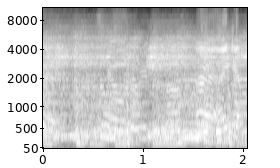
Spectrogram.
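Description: A pop song playing, with sung vocals over the music.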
